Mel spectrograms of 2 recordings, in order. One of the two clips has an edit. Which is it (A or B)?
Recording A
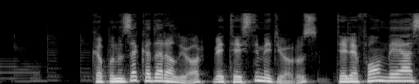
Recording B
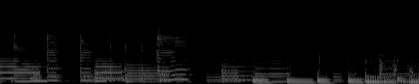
A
